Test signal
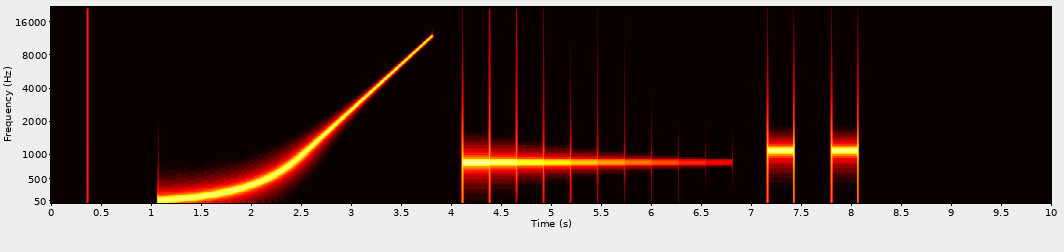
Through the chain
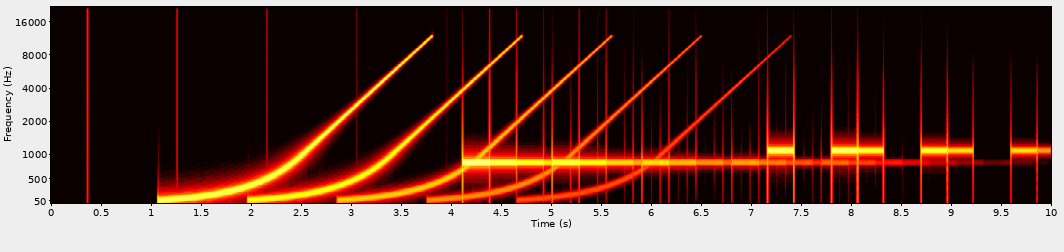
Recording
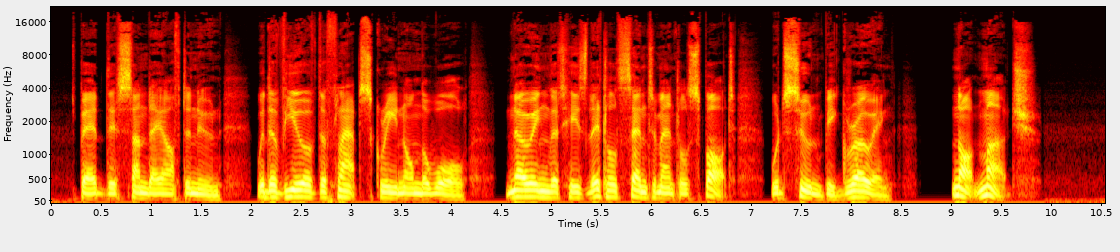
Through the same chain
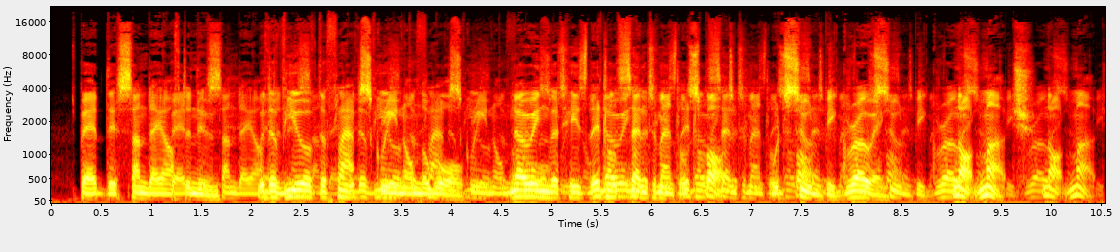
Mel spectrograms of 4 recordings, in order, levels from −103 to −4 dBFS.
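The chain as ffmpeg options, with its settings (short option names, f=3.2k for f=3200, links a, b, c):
-filter_complex "[0:a]adynamicequalizer=threshold=0.0112:dfrequency=4600:dqfactor=1.2:tfrequency=4600:tqfactor=1.2:attack=5:release=100:ratio=0.375:range=2.5:mode=boostabove:tftype=bell,asplit=2[a][b];[b]aecho=0:1:897|1794|2691|3588:0.447|0.152|0.0516|0.0176[c];[a][c]amix=inputs=2:normalize=0,volume=-1.5dB"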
